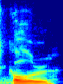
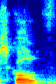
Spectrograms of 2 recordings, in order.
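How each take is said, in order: First: The emphasis is on the long, drawn-out vowel. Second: The emphasis is on the opening sk sound. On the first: This is how the speaker's own region says it. "ours is on, it's like more elongated" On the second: This is how Americans say it. "in America, the emphasis is on the first half of the word... on the S K part"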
